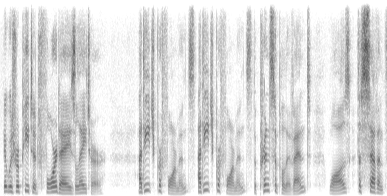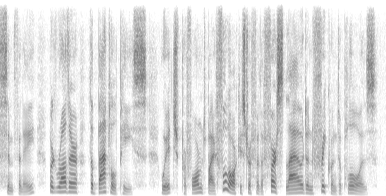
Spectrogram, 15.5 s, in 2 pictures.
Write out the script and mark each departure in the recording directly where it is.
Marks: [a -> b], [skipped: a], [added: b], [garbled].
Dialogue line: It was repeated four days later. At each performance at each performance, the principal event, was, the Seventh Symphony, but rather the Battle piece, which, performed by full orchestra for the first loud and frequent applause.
It was repeated four days later. At each performance at each performance, the principal event, was, the Seventh Symphony, but rather the Battle piece, which, performed by full orchestra for the first loud and frequent applause.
